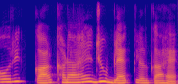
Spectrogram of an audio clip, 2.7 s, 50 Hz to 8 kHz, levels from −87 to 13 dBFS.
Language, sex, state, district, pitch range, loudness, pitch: Hindi, female, Chhattisgarh, Jashpur, 200-285 Hz, -15 LUFS, 235 Hz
